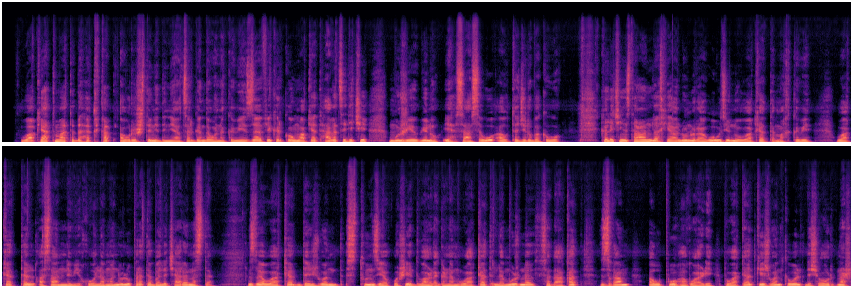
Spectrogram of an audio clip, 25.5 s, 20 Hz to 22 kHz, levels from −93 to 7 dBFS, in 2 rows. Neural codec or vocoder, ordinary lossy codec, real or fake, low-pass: vocoder, 44.1 kHz, 128 mel bands every 512 samples, BigVGAN v2; none; fake; 19.8 kHz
